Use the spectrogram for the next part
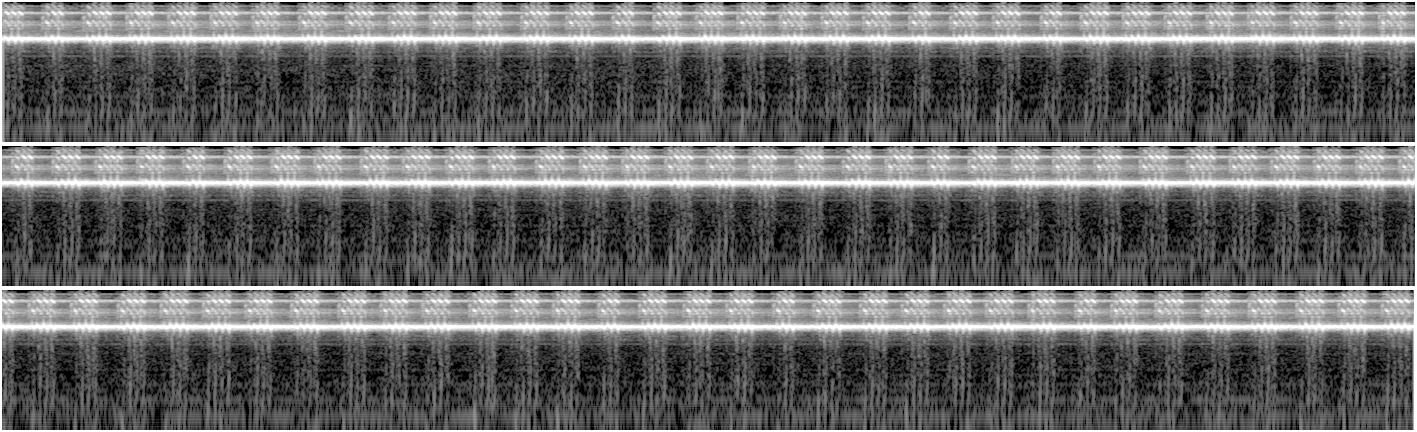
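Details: Cricket making loud noise indoors at night, sustained over twenty seconds: a constant shrill ringing trill pulsing in rapid even chirps, about two to three each second, with no pauses or background sounds.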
